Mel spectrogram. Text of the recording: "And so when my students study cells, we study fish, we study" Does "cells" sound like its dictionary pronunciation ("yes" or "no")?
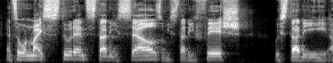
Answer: yes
